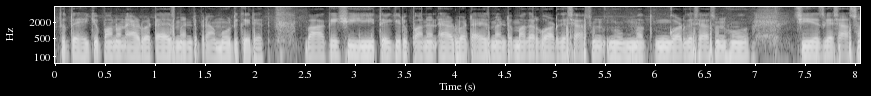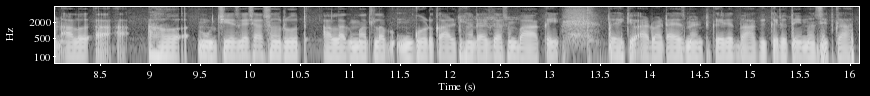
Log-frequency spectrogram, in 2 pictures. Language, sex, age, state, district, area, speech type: Kashmiri, male, 18-30, Jammu and Kashmir, Shopian, rural, spontaneous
